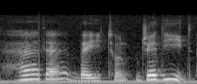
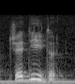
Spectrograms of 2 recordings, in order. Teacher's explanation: Si on s'arrête sur la phrase, on dit hada baytun jadid et non pas jadidun.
